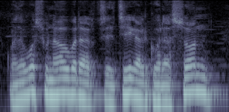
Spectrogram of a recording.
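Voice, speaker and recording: Male co-host, Argentine accent, mid pitch, emphatic conversational radio delivery, faint music bed. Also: brisk, warm tone. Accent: Argentine, Rioplatense.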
